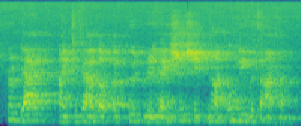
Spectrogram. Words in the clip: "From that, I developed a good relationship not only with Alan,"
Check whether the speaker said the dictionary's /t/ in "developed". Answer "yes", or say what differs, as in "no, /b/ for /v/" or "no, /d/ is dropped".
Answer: no, /t/ is dropped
